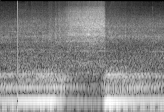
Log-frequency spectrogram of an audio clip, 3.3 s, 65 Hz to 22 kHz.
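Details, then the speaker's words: Garage-find Rover P6 3500 V8: deep even rumble rising and settling with the throttle, no puffing or ticking; exhaust not thought to be blowing, maybe slightly. "don't even think the exhaust is blowing might be a little but normally they blow it out the middle aren't they"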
